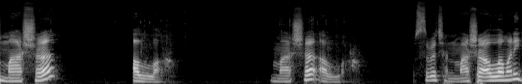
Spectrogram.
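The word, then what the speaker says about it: ما شاء الله: আমরা বাংলাতে একদম সবাই সমান তালে লিখতে থাকি যে কিভাবে লিখি? মাশাল্লাহ। মাশাল্লাহ। তাই না? এভাবে লেখা যাবে না। এটা তাহলে ভুল উচ্চারণ আর কি। লিখবেন মাশা আল্লাহ।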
